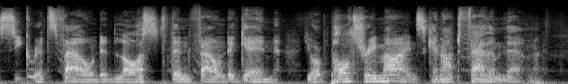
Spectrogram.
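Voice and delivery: low, raspy, hoarse-throated voice. Narrating a scene, the figure from the hidden door speaks, in a hoarse voice. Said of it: "In a hoarse voice".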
